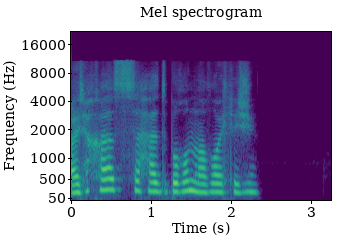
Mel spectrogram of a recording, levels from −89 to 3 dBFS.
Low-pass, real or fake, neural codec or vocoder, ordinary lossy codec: 10.8 kHz; fake; codec, 16 kHz in and 24 kHz out, 0.6 kbps, FocalCodec, streaming, 4096 codes; MP3, 64 kbps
